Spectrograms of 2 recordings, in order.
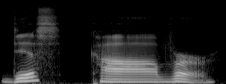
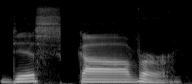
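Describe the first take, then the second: The two takes are said the same way.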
